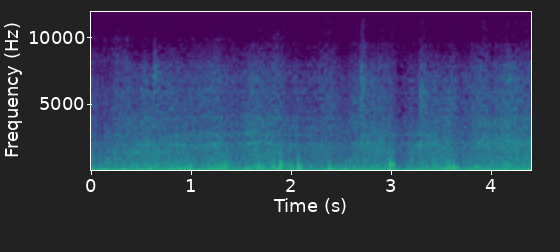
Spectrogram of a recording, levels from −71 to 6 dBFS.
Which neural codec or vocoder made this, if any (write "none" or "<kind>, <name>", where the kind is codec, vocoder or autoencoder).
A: codec, SNAC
